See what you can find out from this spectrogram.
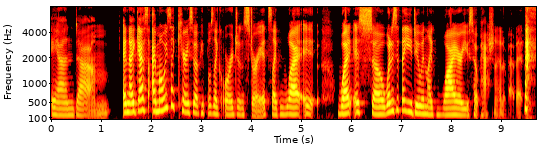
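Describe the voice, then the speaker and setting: A woman with a Canadian accent, fairly quick and animated, her intonation lively. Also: medium pitch for a woman. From Southern Ontario, Canada. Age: 20s. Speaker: podcast co-host. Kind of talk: casual chat; scripted guest introduction. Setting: remote recording. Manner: animated, laughing; halting, flustered.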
